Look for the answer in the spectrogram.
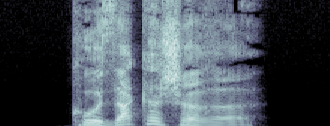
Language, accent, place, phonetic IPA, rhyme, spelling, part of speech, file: German, Germany, Berlin, [koˈzakɪʃəʁə], -akɪʃəʁə, kosakischere, adjective, De-kosakischere.ogg
- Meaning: inflection of kosakisch: 1. strong/mixed nominative/accusative feminine singular comparative degree 2. strong nominative/accusative plural comparative degree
